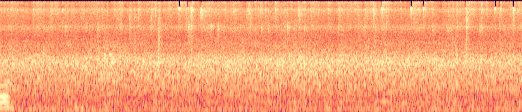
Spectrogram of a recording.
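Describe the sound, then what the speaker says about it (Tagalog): Moderate, unbroken rain pours steadily outdoors, a constant broad hiss of drops on surfaces without pauses. "hindi naman siya malakas pero"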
